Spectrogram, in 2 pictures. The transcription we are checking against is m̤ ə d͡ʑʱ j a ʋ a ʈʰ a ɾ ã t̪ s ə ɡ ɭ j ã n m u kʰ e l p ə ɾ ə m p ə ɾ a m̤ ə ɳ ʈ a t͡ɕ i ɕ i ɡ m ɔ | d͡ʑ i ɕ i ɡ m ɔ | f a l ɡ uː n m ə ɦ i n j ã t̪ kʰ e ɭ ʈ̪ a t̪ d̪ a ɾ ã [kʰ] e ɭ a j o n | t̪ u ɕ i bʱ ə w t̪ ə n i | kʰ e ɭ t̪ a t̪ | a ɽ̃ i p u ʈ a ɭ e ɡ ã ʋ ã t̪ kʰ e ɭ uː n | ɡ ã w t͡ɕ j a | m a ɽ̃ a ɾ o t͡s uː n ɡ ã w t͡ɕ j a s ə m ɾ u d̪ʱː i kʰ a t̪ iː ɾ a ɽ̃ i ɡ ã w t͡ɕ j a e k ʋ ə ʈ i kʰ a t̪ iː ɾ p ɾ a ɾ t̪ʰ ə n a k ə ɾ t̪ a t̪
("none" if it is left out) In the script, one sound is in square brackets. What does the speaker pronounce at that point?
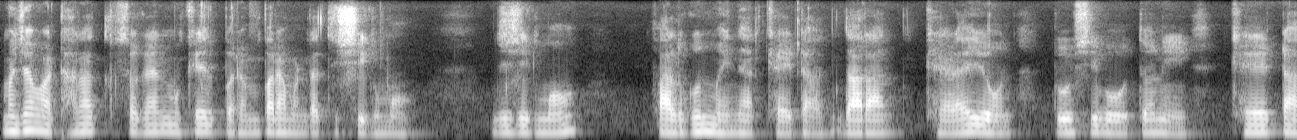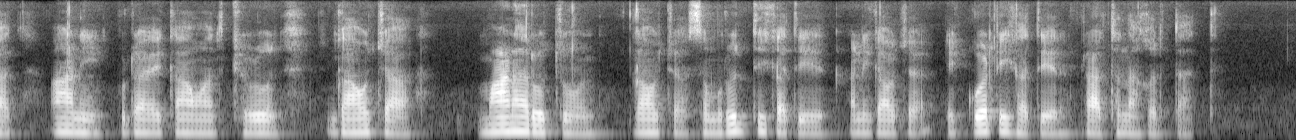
kʰ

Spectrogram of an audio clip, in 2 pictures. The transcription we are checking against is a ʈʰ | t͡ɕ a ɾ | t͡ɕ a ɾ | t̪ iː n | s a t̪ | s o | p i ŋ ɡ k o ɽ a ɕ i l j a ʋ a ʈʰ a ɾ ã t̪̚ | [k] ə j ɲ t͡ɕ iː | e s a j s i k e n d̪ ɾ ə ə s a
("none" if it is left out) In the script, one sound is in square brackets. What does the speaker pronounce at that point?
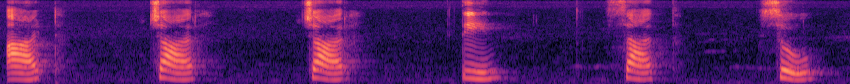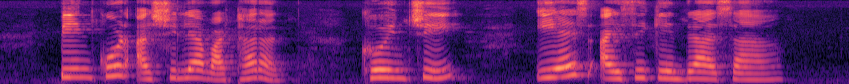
kʰ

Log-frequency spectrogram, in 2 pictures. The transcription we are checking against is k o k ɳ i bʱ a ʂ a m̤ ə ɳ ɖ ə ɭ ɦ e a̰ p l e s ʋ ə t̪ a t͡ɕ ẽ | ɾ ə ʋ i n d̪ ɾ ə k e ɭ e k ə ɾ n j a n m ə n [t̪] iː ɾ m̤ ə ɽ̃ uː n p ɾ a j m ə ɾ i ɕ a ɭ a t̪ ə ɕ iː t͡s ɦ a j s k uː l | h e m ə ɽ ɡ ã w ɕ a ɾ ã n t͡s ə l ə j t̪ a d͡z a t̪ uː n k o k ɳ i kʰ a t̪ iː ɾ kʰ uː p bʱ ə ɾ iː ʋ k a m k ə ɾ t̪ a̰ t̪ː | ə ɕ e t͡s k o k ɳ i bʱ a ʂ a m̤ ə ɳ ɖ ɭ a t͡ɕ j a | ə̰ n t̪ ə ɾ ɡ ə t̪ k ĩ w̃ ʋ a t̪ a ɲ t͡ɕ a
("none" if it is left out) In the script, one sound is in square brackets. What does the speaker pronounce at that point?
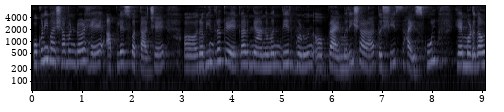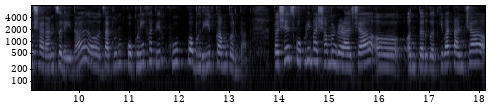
d̪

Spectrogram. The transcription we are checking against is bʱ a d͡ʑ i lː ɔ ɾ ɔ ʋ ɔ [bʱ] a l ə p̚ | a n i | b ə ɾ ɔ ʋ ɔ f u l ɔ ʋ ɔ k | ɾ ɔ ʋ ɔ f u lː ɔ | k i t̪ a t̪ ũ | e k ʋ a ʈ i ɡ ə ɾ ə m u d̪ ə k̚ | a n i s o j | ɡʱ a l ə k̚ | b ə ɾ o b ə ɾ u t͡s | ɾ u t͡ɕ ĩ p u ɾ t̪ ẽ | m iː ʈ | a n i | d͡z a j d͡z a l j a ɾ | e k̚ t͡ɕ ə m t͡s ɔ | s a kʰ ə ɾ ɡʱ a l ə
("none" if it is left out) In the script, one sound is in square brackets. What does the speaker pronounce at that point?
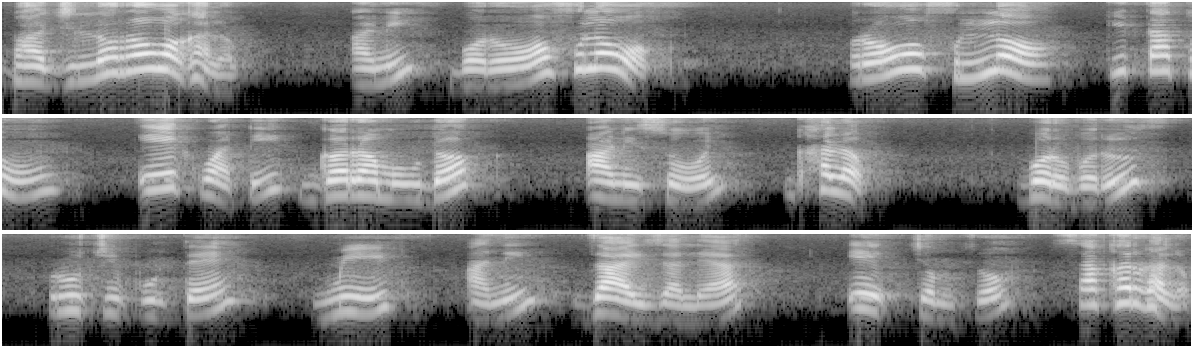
ɡʱ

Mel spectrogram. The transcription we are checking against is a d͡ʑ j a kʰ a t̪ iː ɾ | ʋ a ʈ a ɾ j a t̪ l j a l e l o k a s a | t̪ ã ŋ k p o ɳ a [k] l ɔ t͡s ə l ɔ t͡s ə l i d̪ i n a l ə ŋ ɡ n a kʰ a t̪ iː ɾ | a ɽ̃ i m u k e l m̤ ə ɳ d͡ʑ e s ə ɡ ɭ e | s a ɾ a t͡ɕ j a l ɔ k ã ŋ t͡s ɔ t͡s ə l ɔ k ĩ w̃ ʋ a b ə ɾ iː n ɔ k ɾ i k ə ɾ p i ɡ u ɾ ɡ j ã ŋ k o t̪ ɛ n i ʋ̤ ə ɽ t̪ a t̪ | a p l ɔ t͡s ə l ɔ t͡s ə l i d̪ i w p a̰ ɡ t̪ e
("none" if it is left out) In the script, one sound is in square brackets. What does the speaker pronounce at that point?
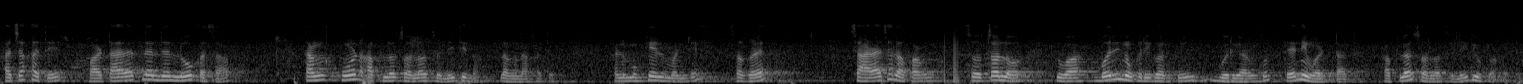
p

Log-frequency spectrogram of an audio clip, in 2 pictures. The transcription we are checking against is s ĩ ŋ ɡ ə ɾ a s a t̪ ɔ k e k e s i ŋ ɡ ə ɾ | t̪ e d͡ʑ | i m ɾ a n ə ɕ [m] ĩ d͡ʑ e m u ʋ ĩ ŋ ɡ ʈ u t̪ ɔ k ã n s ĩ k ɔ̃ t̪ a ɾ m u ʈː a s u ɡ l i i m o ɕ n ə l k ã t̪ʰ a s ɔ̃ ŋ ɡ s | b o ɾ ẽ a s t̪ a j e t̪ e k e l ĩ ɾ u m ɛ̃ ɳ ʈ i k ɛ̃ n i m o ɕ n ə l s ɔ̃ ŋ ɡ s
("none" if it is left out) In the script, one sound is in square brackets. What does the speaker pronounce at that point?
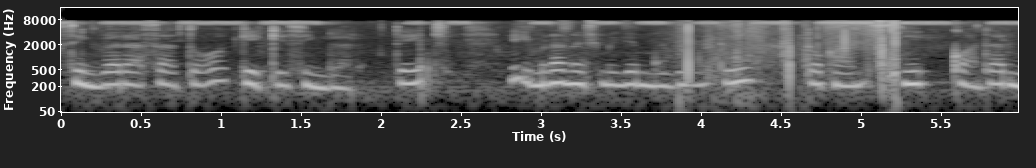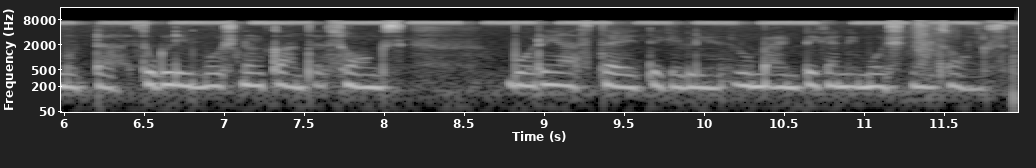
m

